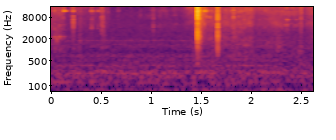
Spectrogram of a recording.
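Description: A brief jingle of keys as someone gets their keys to leave, two quick bright metallic clinks, over a steady low rumble like an idling car or engine in the background.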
